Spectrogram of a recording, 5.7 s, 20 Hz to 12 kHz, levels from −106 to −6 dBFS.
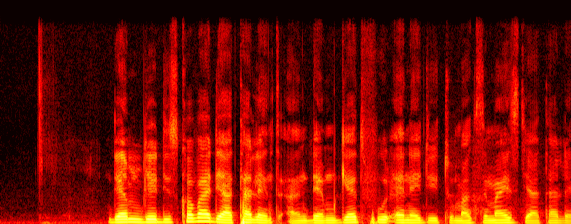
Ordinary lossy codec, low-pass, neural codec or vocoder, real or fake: none; 10.8 kHz; none; real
